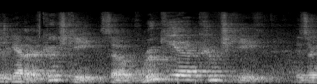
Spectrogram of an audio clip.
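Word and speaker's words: Kuchiki: name oh Rukia coochi it looks like coochi but we run it together switch it together coochi so Rukia coochi is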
